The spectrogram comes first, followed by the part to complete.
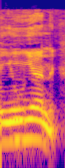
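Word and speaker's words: union: की जाए तो यहाँ यूनियन। तो दोस्तों इसकी स्टार्टिंग जो है वे वावेल से है, लेकिन इसका प्रोनाउंसिएशन य से है, इसलिए इसके पहले आर्टिकल ए का प्रयोग किया जाएगा।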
